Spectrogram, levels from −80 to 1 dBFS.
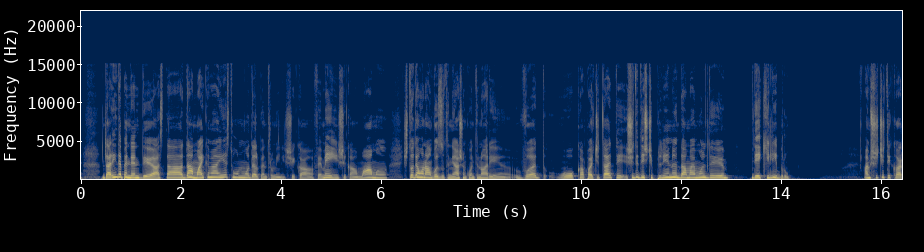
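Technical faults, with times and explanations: No technical faults occur anywhere in this speech recording. Nothing in it breaks, drops out or distorts at any point.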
